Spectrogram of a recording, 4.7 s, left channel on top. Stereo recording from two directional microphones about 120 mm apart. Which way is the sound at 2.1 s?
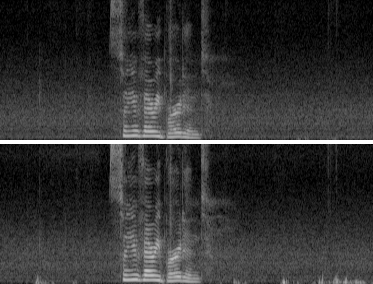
90° right.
